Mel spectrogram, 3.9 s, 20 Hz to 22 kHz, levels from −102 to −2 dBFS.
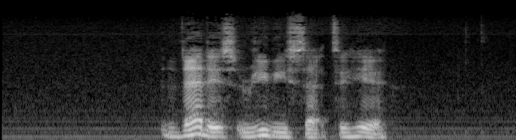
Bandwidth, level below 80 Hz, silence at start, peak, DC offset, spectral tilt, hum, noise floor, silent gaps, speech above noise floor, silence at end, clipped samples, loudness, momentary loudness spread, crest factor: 13.5 kHz; -60 dBFS; 1.2 s; -12 dBFS; under 0.1%; -5.5 dB/octave; none; -63 dBFS; none; 37 dB; 0.95 s; under 0.1%; -27 LUFS; 14 LU; 18 dB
